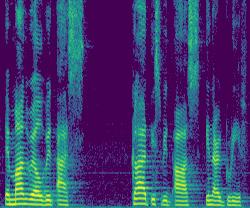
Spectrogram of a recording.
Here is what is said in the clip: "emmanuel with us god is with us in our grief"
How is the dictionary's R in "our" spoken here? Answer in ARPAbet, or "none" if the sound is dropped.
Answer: W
